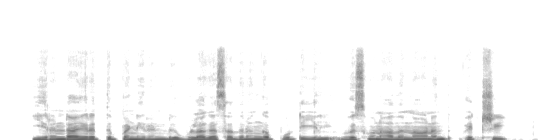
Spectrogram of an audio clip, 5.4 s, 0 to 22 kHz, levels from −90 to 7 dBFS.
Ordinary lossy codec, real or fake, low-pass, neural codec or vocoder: none; real; 14.4 kHz; none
